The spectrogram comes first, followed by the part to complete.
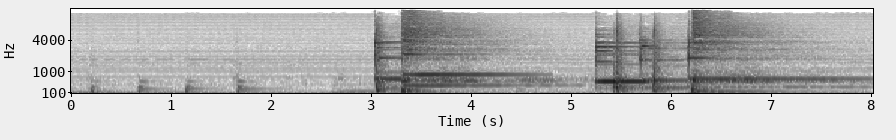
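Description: Javanese gamelan music with percussion: soft, evenly spaced strokes about twice a second, then from about three seconds in, loud struck chords with crashing cymbals and ringing metal tones that fade, hit again twice near the middle.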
